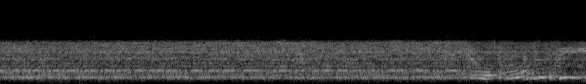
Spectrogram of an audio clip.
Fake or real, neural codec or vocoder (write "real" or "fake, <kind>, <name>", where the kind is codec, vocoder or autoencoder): fake, autoencoder, DAC-VAE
